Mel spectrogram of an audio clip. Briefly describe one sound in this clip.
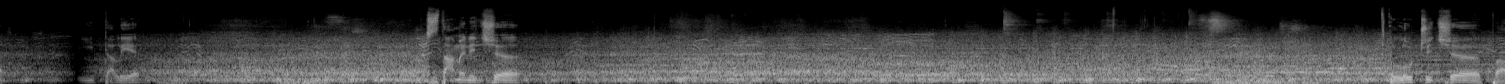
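A stadium crowd roars and chants steadily outdoors.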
